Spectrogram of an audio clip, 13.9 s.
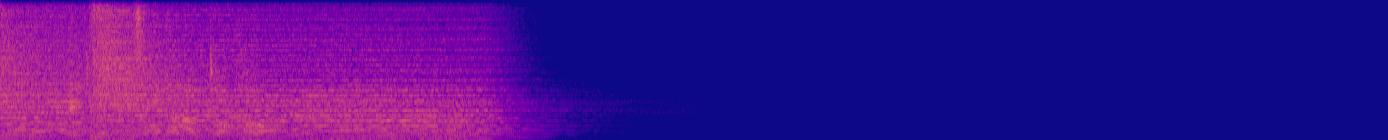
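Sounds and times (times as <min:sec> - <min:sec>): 
instrumental national anthem without choir: 0:00.0 - 0:05.8.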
